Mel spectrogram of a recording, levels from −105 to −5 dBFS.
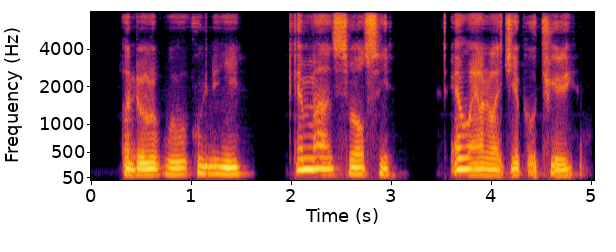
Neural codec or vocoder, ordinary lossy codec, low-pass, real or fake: codec, 16 kHz, 1 kbps, FunCodec, trained on LibriTTS, 50 frames a second; none; none; fake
